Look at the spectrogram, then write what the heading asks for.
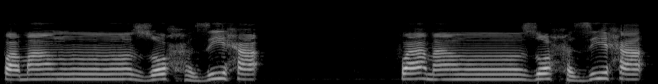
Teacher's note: پڑھتے ہیں فَمَن زُحْزِحَ، فَمَن زُحْزِحَ، ہا وسط حلق سے نکالیں گے. ٹھیک ہے، ہا کا مخرج وسط حلق، گلے کا درمیان والا حصہ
